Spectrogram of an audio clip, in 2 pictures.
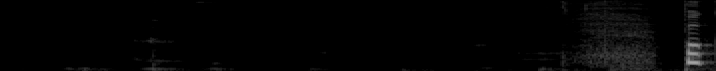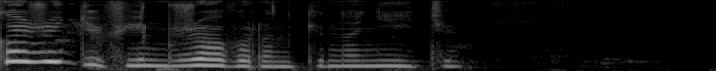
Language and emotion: Russian, sad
